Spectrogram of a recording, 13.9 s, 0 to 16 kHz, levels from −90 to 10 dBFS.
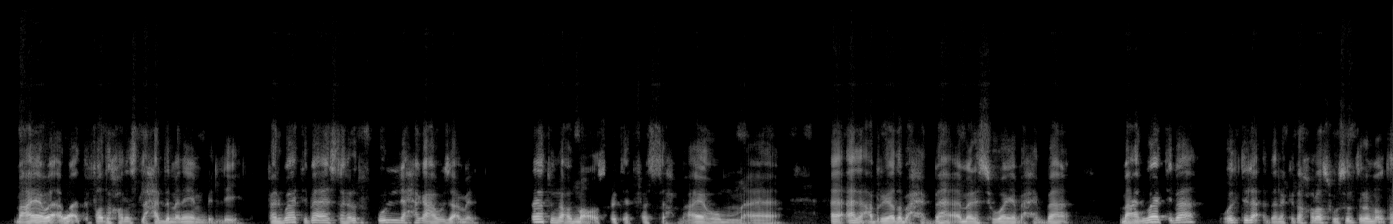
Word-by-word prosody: معايا - - +5
بقى - - +7
وقت - - +3
فاضي 115 0 +1
خالص 115 +1 -5
لحد 110 -1 -1
ما 90 -4 0
أنام 95 -4 +1
بليل، - - -7 0.2
فالوقت 130 +12 0
بقى 150 -1 +2
استغلِّيته 135 -1 -3
في 125 - -25
كل 150 0 0
حاجة 140 -1 -2
عاوز 110 -1 0
أعملها. - - -2 0.5
بقيت 190 -4 +2
إن 130 - +1
أقعُد 115 -4 +2
مع 95 - +2
أسرتي - - -6
أتفسَّح - - -11
معاهم، 85 -4 -1
آآ 75 -1 -4 0.5
أ - - +3
ألعب - - -1
رياضة 115 +2 +4
باحبّها، 110 0 -2
أمارس 105 0 0
هواية 105 +1 +3
باحبّها. 110 +4 -3 0.5
مع 110 +2 +3
الوقت 175 +5 +4
بقى، 165 +2 0 0.2
قُلت 145 +2 -2
لأ، 165 - +2
ده 95 - -5
أنا 95 - -2
كده 130 +5 -4
خلاص 130 +3 0
وصِلت 130 0 -3
للنُقطة 110 +2 +1
115 Hz, 185 wpm, -24 LUFS, 105-135 Hz, 0.5 s, بقى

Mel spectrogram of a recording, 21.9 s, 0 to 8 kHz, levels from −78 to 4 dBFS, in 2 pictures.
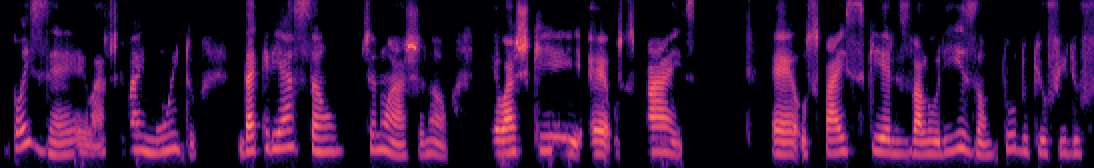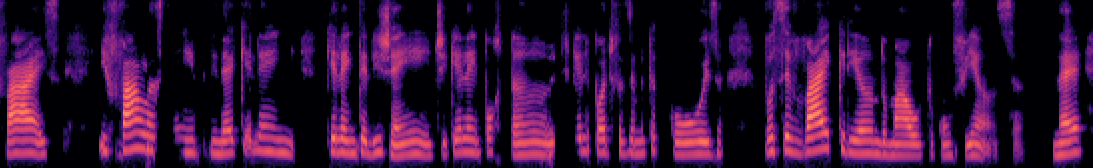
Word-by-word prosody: Pois 260 - -2
é, 170 -4 -4
eu 95 - -8
acho 95 +1 -6
que 195 - -33
vai 230 -1 -2
muito 210 +4 -6 0.4
da 210 0 +6
criação. 245 -4 -1 0.2
Você 230 - -3
não 225 -2 -2
acha, 160 -1 +4
não? 170 -3 -7 0.4
Eu 185 0 +2
acho 195 +1 +8
que, 215 -5 -3
eh, 175 0 +4
os - - -5
pais, 205 -3 +3 0.9
eh, 175 -1 +4
os 175 - -3
pais 190 +3 +1
que 220 - -5
eles 180 -2 -2
valorizam 180 +1 -1
tudo 235 -3 -9
o - - -22
que 190 - -8
o 185 - -4
filho 185 0 -8 0.2
faz 180 -1 +5 0.4
e - - -3
fala 235 +2 +6 0.4
sempre, 190 -1 -8
né, 180 +1 0
que - - -6
ele - - -7
é - - -2
in 190 -2 -5 0.4
que - - -3
ele 200 -1 +3
é - - +3
inteligente, 170 -3 0
que - - -4
ele 195 +1 -1
é - - 0
importante, 170 -3 -5
que - - -9
ele 205 +1 -7
pode 190 -1 -1
fazer 185 0 -7
muita 180 +4 -9
coisa; 170 +1 -2 0.4
você 210 +2 +1
vai 205 +5 +8
criando 180 -7 -2
uma 155 0 +1
autoconfiança, 155 0 -3 0.3
né. 170 +5 +3
185 Hz, 160 wpm, -24 LUFS, 170-205 Hz, 0.9 s, acho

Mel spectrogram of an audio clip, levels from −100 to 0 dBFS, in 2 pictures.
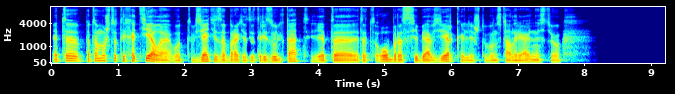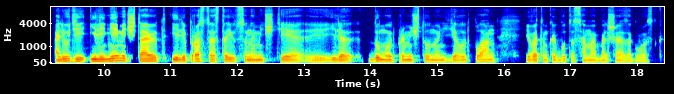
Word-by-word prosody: это 135 +2 +1
потому 145 +1 0
что 145 - -4
ты 140 -1 -3
хотела 135 - +4
вот 85 +1 -7
взять 115 +6 +2
и - - +1
забрать 95 +1 -1
этот 90 +1 -6
результат, 100 +6 -1
это 100 -2 -1 0.3
этот 90 0 -5
образ 105 -5 +2
себя 100 -1 +2
в - - -4
зеркале, 95 -2 0
чтобы 85 0 -10
он 85 - -3
стал 85 +1 -2
реальностью. 90 -1 -2 1.6
А 95 - +1
люди 125 +2 +3
или 120 +2 +5
не 135 +5 +6
мечтают, 125 -4 +3
или 105 -2 +4
просто 125 0 0
остаются 105 -2 -2
на 100 - +2
мечте, 95 -1 -1
э, - - -11 0.4
или, 100 0 +1
а, 100 -1 0 0.2
думают 105 -1 +1
про 105 - -2
мечту, 105 +1 -2
но 95 -1 -2
не 90 -1 -5
делают 95 -1 -3
план, 110 +1 -2 0.4
и 95 - -3
в 100 - -1
этом 100 -2 -1
как 95 -1 -5
будто 95 -1 -7
самая 90 0 -5
большая 90 +1 -5
загвоздка. 85 -1 -11
100 Hz, 160 wpm, -24 LUFS, 90-115 Hz, 1.6 s, не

